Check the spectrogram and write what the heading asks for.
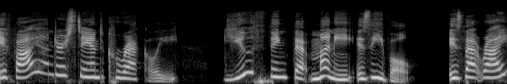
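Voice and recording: A woman's put-on character voice, high-pitched with big pitch swings, at a fairly slow pace, fairly bright in tone, in a dry, close sound with no echo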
